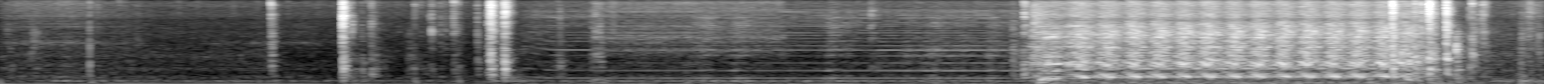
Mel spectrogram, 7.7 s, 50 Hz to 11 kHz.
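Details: Land Rover Freelander TD4 with 89k miles, new low-pressure pump and filter and good pressure on diagnostics, timing issue suspected: clicks and faint priming hum, about two seconds of cranking, then it fires and cuts out immediately.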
